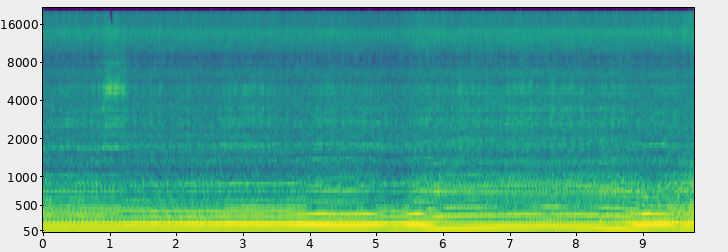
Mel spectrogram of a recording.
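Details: 2007 Subaru WRX swapped to STi engine, break-in run at about 2500-3000 rpm for 15 minutes: steady, even drone at fast idle with no knocking, misfire or stumble; normal running.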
